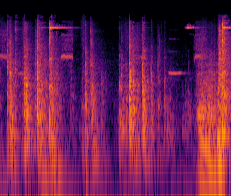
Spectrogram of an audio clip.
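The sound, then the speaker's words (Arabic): A door is opened with a series of scraping, rattling clunks in three or four noisy bursts, fairly loud, with no one talking. “يروح توا يقوم حل الباب”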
